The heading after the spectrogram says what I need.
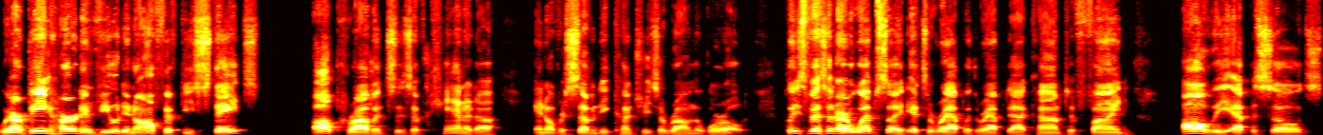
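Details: Adult male speaker; Normal fluent speech.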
